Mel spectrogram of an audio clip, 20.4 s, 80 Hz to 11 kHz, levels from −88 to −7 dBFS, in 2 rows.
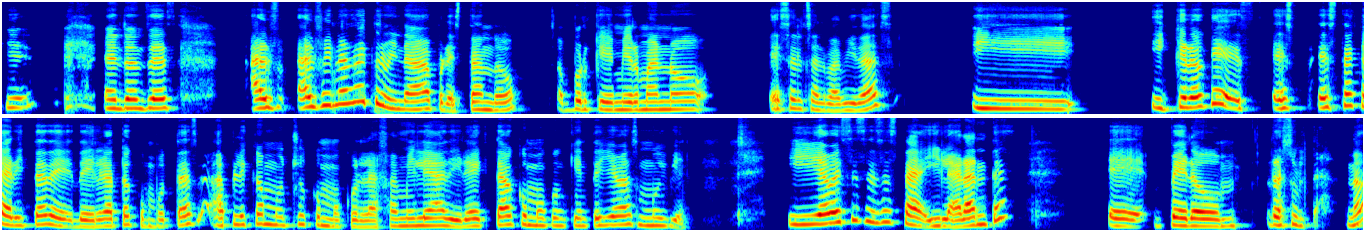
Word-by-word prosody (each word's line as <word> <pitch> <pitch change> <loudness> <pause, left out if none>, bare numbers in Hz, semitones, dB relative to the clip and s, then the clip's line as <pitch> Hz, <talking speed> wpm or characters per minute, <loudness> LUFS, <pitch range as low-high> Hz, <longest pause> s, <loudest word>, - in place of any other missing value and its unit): y, 275 +3 -6 0.5
entonces, 260 +1 +3 0.6
al 260 +2 +5
fin 280 - -14
al 290 +3 +4
final 370 +4 +3
me 450 0 +2
terminaba 245 - +2
prestando 215 +4 -2 0.4
porque 225 -2 0
mi 215 0 0
hermano 220 0 -1 0.4
es - - -5
el 245 -2 -1
salvavidas, 210 - -2 0.6
y 240 -4 0 0.5
y 260 -5 -4
creo 285 +3 +5
que 335 -9 +4
es 240 0 -9
es 255 +1 0
esta 290 +5 +2
carita 250 -3 +1
de 210 -6 +1
del 190 0 -1
gato 205 +4 0
con 205 -3 -11
botas 225 +7 -3
aplica 245 +5 -3
mucho 250 0 -5
como 215 -6 -5
con 190 -3 -4
la 180 - -2
familia 215 +2 0
directa 205 +4 +2
o - - -13
como 225 -5 -2
con 220 -1 -6
quien 215 0 -6
te 215 +2 -2
llevas 245 +1 0
muy 220 -1 -2
bien, 200 - -8 0.7
y 255 0 +2
a 275 - +8
veces 335 +4 +3
es 320 -2 -1
hasta 280 - +3
hilarante, 210 - +3 0.8
eh, 190 -3 +2
pero 210 -3 +6 0.3
resulta, 230 -2 -2 0.2
¿no?, 235 - 0
235 Hz, 155 wpm, -24 LUFS, 215-260 Hz, 0.8 s, a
